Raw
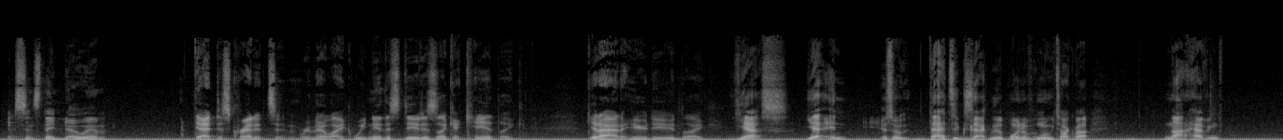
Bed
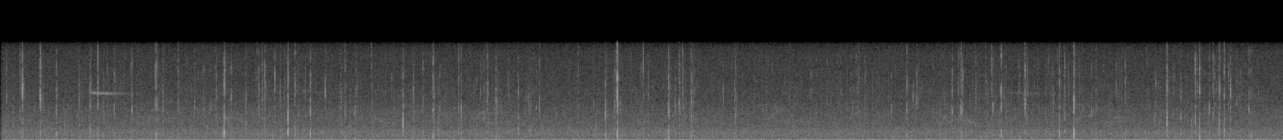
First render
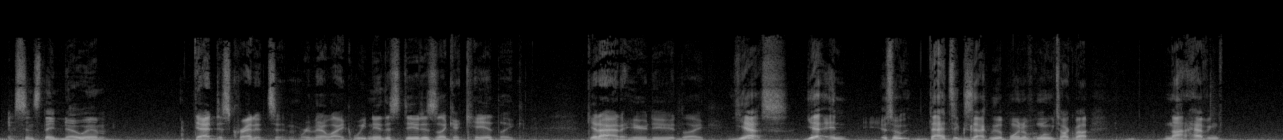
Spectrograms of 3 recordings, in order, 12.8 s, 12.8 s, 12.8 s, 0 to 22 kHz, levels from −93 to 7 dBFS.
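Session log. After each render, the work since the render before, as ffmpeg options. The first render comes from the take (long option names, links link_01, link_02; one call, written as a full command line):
ffmpeg -i in.wav -af "bandreject=frequency=50:width_type=h:width=4,bandreject=frequency=100:width_type=h:width=4,bandreject=frequency=150:width_type=h:width=4,bandreject=frequency=200:width_type=h:width=4,bandreject=frequency=250:width_type=h:width=4" out.wav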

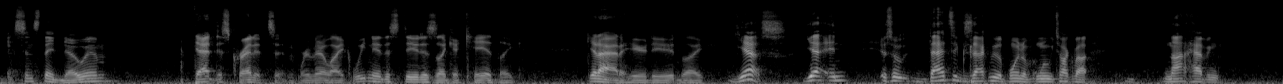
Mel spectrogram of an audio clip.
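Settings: ffmpeg -i in.wav -af "afftdn=noise_reduction=6:noise_floor=-53" out.wav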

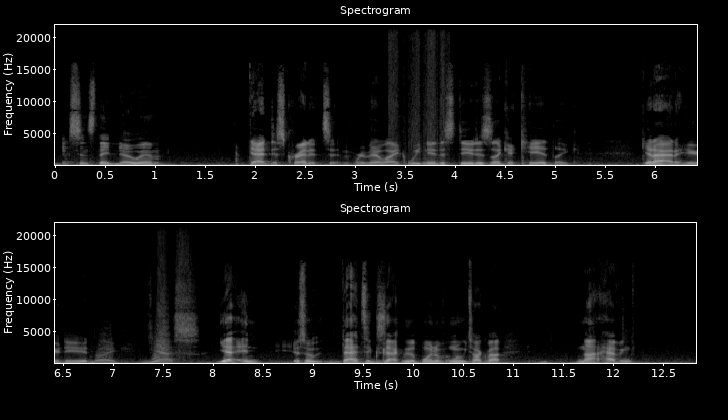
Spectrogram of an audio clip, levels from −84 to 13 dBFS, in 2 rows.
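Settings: ffmpeg -i in.wav -filter_complex "[0:a]asettb=1/sr,asplit=3[link_01][link_02][link_03];[link_01]atrim=end=3.334[link_04];[link_02]atrim=start=3.33:end=3.95,asetpts=PTS-STARTPTS,afade=type=in:duration=0.004:curve=qsin,afade=type=out:start_time=0.616:duration=0.004:curve=qsin,acrusher=bits=4:mode=log:mix=0:aa=0.000001[link_05];[link_03]atrim=start=3.946[link_06];[link_04][link_05]acrossfade=duration=0.004:curve1=hsin:curve2=qsin[link_07];[link_07][link_06]acrossfade=duration=0.004:curve1=qsin:curve2=hsin,asettb=1/sr,asplit=3[link_08][link_09][link_10];[link_08]atrim=end=6.814[link_11];[link_09]atrim=start=6.81:end=7.93,asetpts=PTS-STARTPTS,afade=type=in:duration=0.004:curve=qsin,afade=type=out:start_time=1.116:duration=0.004:curve=qsin,aeval=exprs='(tanh(79.4*val(0)+0.25)-tanh(0.25))/79.4':channel_layout=same[link_12];[link_10]atrim=start=7.926[link_13];[link_11][link_12]acrossfade=duration=0.004:curve1=hsin:curve2=qsin[link_14];[link_14][link_13]acrossfade=duration=0.004:curve1=qsin:curve2=hsin" out.wav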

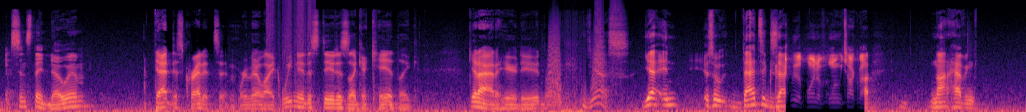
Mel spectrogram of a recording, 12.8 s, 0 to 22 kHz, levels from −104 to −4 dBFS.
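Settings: ffmpeg -i in.wav -filter_complex "[0:a]asettb=1/sr,asplit=3[link_01][link_02][link_03];[link_01]atrim=end=2.084[link_04];[link_02]atrim=start=2.08:end=2.85,asetpts=PTS-STARTPTS,afade=type=in:duration=0.004:curve=qsin,afade=type=out:start_time=0.766:duration=0.004:curve=qsin,highshelf=frequency=2900:width_type=q:width=1.5:gain=-8[link_05];[link_03]atrim=start=2.846[link_06];[link_04][link_05]acrossfade=duration=0.004:curve1=hsin:curve2=qsin[link_07];[link_07][link_06]acrossfade=duration=0.004:curve1=qsin:curve2=hsin,asplit=3[link_08][link_09][link_10];[link_08]afade=type=out:start_time=6.85:duration=0.02[link_11];[link_09]aeval=exprs='0.0158*sin(PI/2*2.51*val(0)/0.0158)':channel_layout=same,afade=type=in:start_time=6.85:duration=0.02,afade=type=out:start_time=7.32:duration=0.02[link_12];[link_10]afade=type=in:start_time=7.32:duration=0.02[link_13];[link_11][link_12][link_13]amix=inputs=3:normalize=0,asettb=1/sr,asplit=3[link_14][link_15][link_16];[link_14]atrim=end=9.824[link_17];[link_15]atrim=start=9.82:end=10.82,asetpts=PTS-STARTPTS,afade=type=in:duration=0.004:curve=qsin,afade=type=out:start_time=0.996:duration=0.004:curve=qsin,highpass=frequency=2900:width_type=q:width=14[link_18];[link_16]atrim=start=10.816[link_19];[link_17][link_18]acrossfade=duration=0.004:curve1=hsin:curve2=qsin[link_20];[link_20][link_19]acrossfade=duration=0.004:curve1=qsin:curve2=hsin" out.wav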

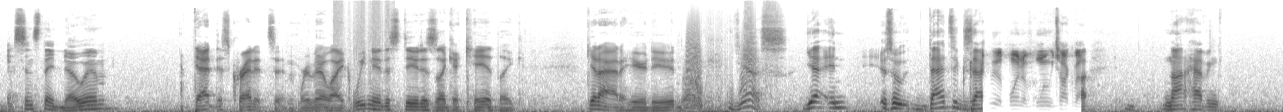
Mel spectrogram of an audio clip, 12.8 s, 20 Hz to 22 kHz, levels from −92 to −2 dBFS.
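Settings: ffmpeg -i in.wav -filter_complex "[0:a]asplit=2[link_01][link_02];[link_02]acompressor=threshold=-40dB:ratio=6,volume=-2dB[link_03];[link_01][link_03]amix=inputs=2:normalize=0,alimiter=limit=-20dB:level=0:latency=1:release=375" out.wav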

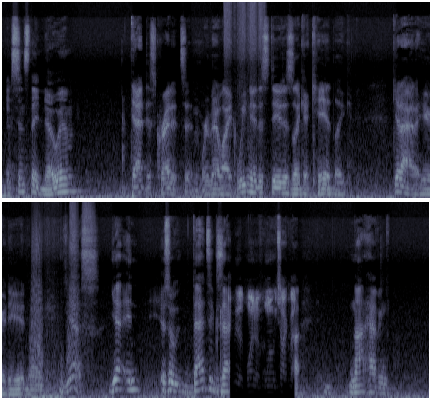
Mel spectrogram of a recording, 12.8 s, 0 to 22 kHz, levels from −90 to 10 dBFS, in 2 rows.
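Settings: ffmpeg -i in.wav -af "flanger=delay=19:depth=3.5:speed=0.64,aexciter=amount=5:drive=9.5:freq=7700" out.wav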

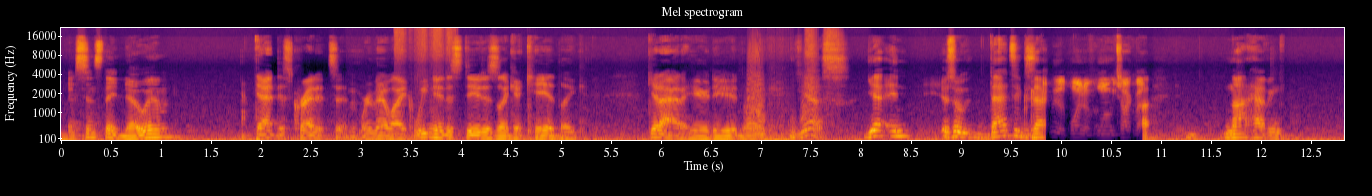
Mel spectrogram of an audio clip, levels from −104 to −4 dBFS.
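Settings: ffmpeg -i in.wav -af "volume=10dB" out.wav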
